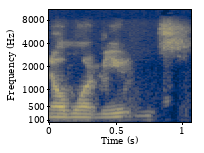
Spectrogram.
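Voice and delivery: ordinary delivery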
